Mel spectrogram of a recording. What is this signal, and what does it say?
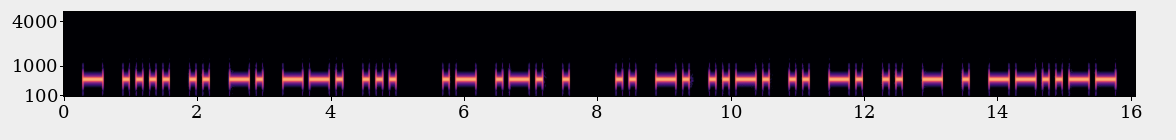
Morse code, heard as a keyed tone, about 12 wpm, 600 Hz. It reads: THINGS ARE INFINITE,
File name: CW / Practice / EnglishQuotations0112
